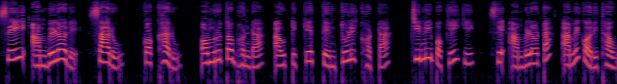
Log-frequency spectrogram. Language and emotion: Odia, neutral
